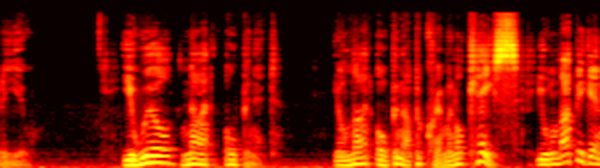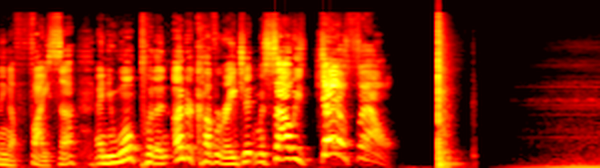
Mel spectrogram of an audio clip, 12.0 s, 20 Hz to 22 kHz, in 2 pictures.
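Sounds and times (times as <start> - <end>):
telephone handset slammed down: 10.4 - 10.7.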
